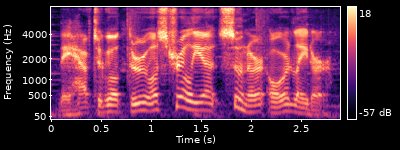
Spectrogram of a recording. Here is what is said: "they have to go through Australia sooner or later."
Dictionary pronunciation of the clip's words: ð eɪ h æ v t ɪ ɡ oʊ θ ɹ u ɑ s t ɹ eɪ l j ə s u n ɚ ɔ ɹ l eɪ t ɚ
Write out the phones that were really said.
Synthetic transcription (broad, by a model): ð eɪ h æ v t ɪ ɡ oʊ θ ɹ u ɑ s t ɹ eɪ l j ə s u n ɚ ɔ ɹ l eɪ t ɚ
